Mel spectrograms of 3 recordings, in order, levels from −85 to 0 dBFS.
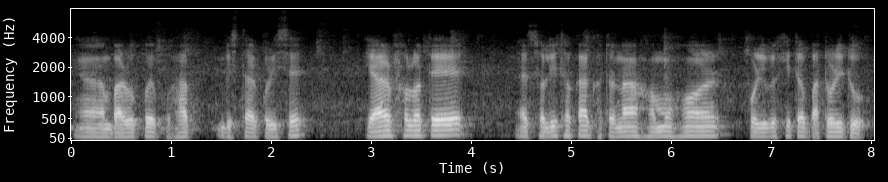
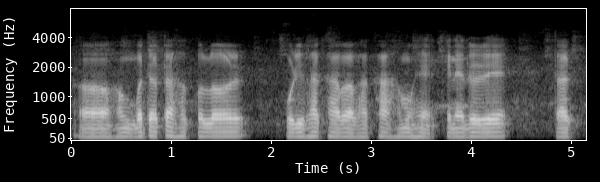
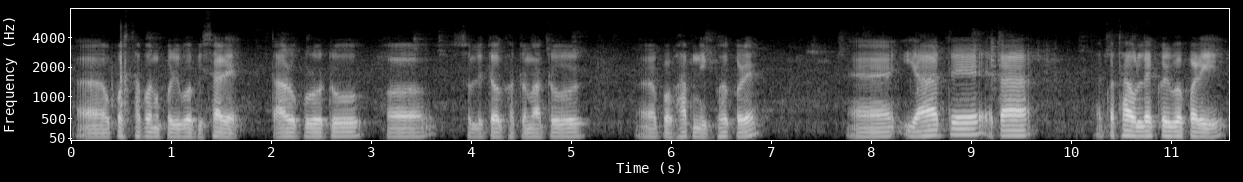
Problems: constant background noise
